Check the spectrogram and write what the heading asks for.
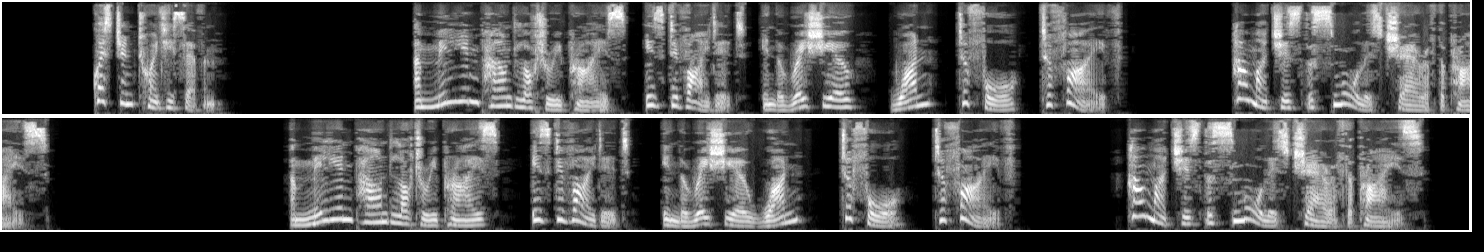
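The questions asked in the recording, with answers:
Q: How much is the smallest share of the prize?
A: £100,000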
